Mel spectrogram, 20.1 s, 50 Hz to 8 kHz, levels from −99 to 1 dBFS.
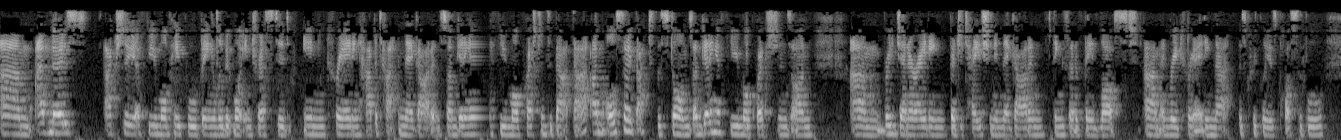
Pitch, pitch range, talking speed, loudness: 170 Hz, 165-180 Hz, 180 wpm, -29 LUFS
